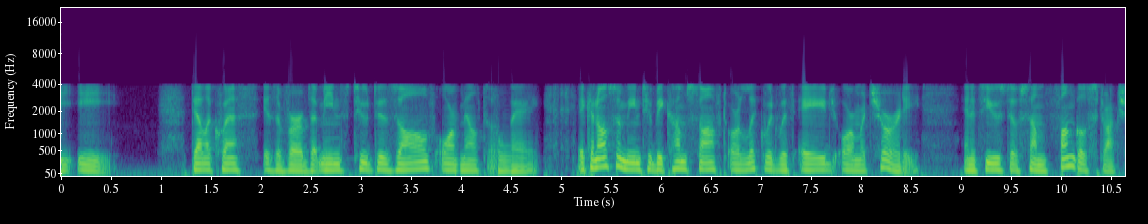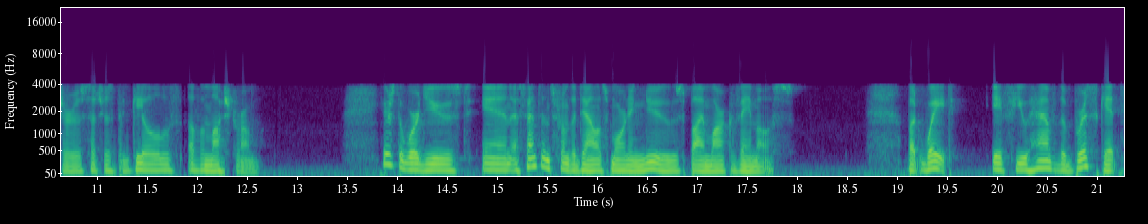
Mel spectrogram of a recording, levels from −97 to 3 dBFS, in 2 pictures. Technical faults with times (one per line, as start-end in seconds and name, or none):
3.94-5.17 repeated packet loss (robotic sound)
11.05-12.81 repeated packet loss (robotic sound)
